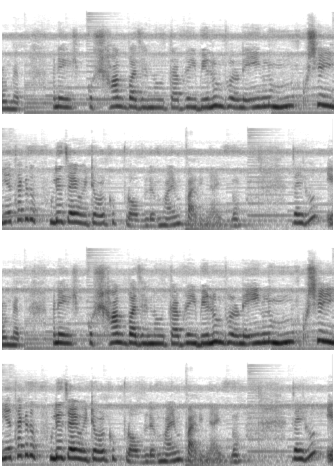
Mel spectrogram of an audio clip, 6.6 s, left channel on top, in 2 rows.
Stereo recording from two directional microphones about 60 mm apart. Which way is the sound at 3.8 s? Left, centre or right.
Left.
